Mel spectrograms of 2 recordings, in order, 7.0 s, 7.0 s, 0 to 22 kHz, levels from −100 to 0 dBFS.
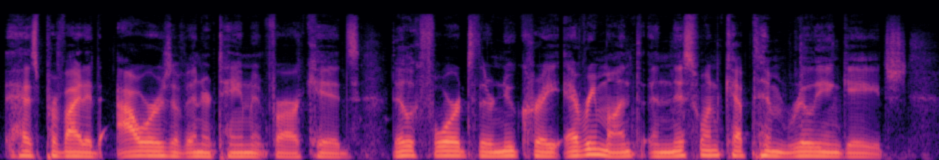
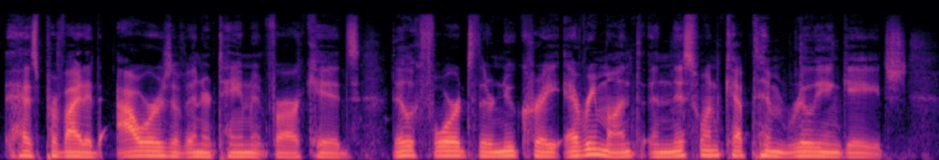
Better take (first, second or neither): neither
